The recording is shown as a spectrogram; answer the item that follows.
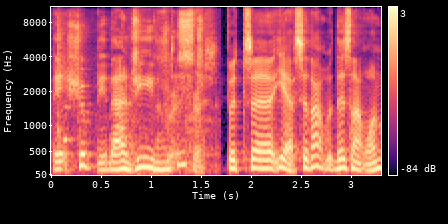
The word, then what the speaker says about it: Everest: So number 1 is Mount Everest. That's in Nepal, in the Himalayas. Everyone pronounces that incorrectly, as you'd well know.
